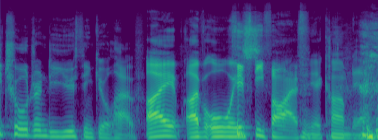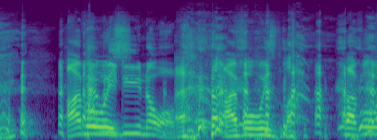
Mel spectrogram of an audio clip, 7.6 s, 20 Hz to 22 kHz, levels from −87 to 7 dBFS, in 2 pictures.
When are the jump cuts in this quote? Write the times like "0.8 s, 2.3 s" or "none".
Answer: none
